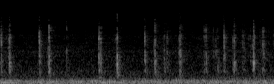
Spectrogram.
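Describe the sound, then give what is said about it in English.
Typing on a computer keyboard while entering project schedule activities produces many quiet, quick key taps in an uneven rhythm over a low hum. “We can enter it by clicking on the keyboard.”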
